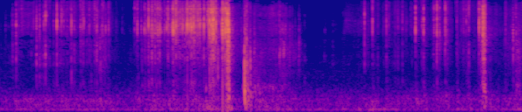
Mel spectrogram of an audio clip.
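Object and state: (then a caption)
Bar soap being carved. A box-cutter blade scrapes and carves curls and chips off a solid white and pink layered bar of soap held in hand. Crisp, bright scraping and crackling comes in short bursts: a run of quick ticks, a louder sustained scrape with a sharp snap, a brief pause, then more light ticks and a final crisp cut.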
